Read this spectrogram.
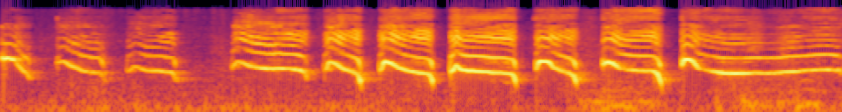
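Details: A dog yelps in a quick series of about nine short, sharply falling cries, spaced roughly every half second, then finishes with one longer, level, whining cry.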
